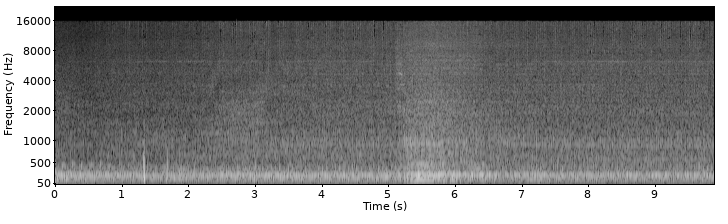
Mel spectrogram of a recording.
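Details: 1996 Volvo 850R on 93 octane at stock boost: a steady idle with a light, fairly quick tick from the driver side of the engine and one throttle blip, sometimes quiet; the owner can't tell whether it's normal.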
